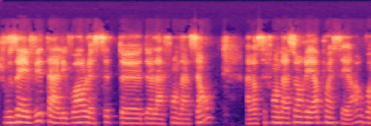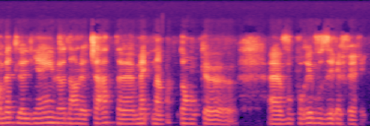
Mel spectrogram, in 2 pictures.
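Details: Adult speaker; typical adult speech.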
